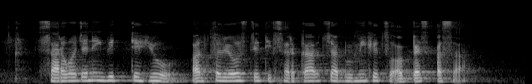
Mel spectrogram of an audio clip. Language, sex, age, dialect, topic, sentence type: Marathi, male, 18-24, Southern Konkan, banking, statement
